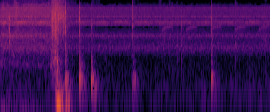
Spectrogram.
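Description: Soft menu clicks and thuds sound one after another.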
